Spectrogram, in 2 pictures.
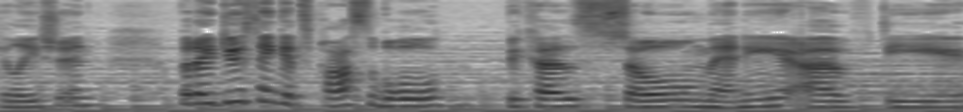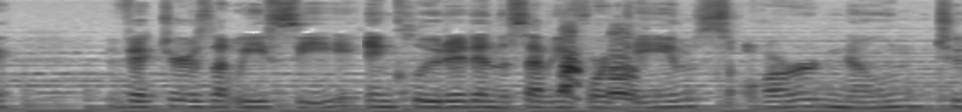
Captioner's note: quack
